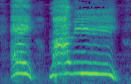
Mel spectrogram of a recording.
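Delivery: very loud, high shouted whisper, one word drawn out. Imitating the children whispering while their baby brother sleeps: imitating a loud shouting whisper. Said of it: "I like to call this shouting whispers".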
